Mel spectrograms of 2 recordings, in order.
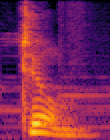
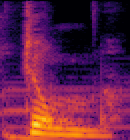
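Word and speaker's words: tomb: two and aim two B is absent so t o m b is two not tum these are the areas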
